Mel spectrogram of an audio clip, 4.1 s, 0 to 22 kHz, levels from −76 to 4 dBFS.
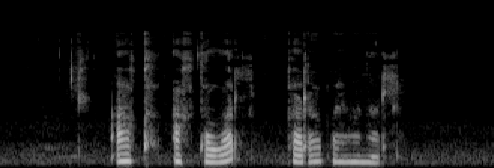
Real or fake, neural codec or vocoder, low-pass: real; none; 9.9 kHz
